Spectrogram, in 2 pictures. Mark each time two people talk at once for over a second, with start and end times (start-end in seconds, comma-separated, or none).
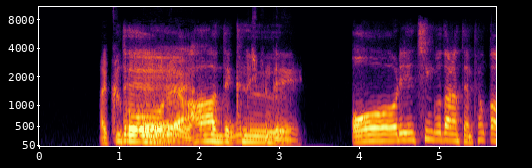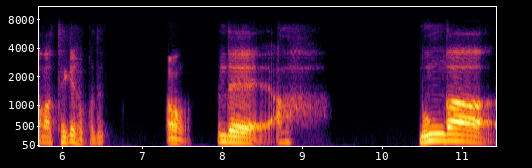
0.9-3.1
